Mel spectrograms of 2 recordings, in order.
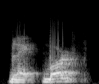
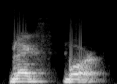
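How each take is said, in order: First: The stress falls on the second word, board. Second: The stress falls on the first word, black. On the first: "adjective plus noun phrase" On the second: It names a board for writing on in class. "There is compound noun"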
